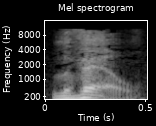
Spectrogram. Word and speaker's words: Lavelle: How do you pronounce Rose's last name? – Lavelle.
